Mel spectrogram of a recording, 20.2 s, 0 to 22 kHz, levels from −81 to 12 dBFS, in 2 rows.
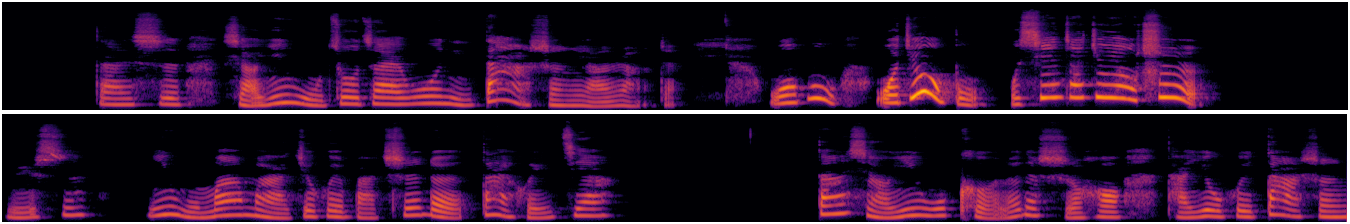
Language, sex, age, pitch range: Chinese, female, 20-39, 200-290 Hz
